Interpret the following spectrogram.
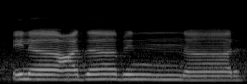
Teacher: نون کے اوپر مشدد آ رہی ہے، غنہ کر کے پڑھیں گے اور کھینچ کے بھی پڑھیں گے کہ ساتھ الف بھی آ رہا ہے۔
